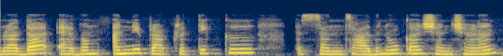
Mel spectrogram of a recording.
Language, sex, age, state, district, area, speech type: Hindi, female, 18-30, Madhya Pradesh, Chhindwara, urban, spontaneous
